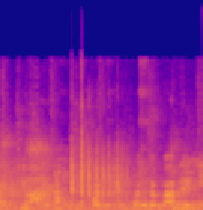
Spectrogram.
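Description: A pair of dice rolled onto a table: a quick run of clattering clicks about a second in, over children's voices and background music.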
